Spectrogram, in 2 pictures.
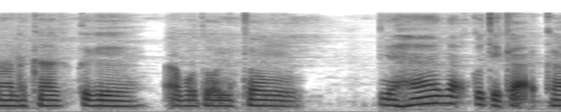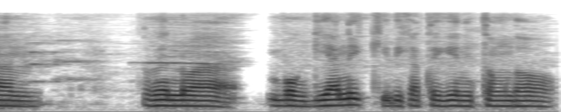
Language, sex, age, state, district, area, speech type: Santali, male, 45-60, Odisha, Mayurbhanj, rural, spontaneous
